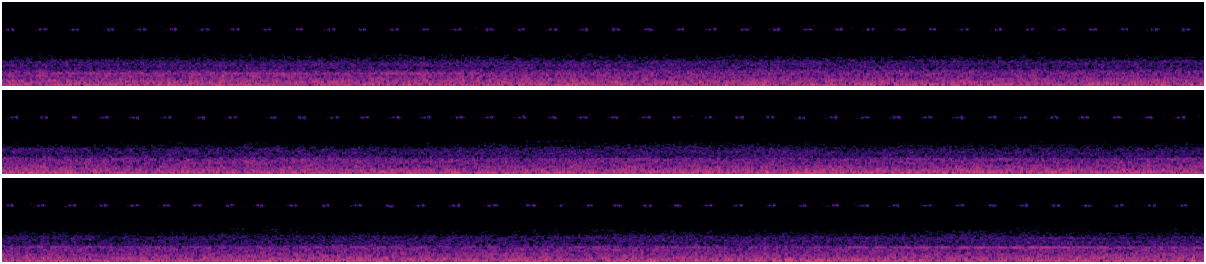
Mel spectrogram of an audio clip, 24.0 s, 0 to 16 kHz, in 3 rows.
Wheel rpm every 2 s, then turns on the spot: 0, 0, 0, 0, 0, 0, 0, 0, 0, 0, 0, 0.
none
